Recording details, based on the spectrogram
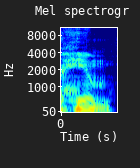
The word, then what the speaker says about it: hymn: This is a hymn for how we live. Hymn 就是圣诗哦，H Y M N。嗯，但它的发音跟就是第三人称男生的那个他的受格 H I M him 是同一个发音，但就是要注意一下前后文，不要搞错这两个字了。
